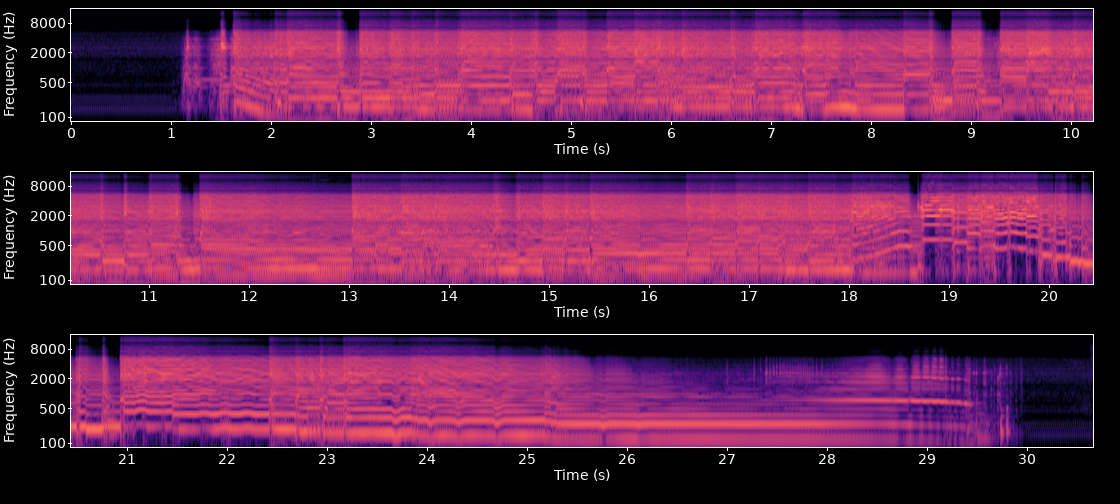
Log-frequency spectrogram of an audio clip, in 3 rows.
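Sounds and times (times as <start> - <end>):
overdriven Stratocaster electric guitar: 1.0 - 30.6.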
